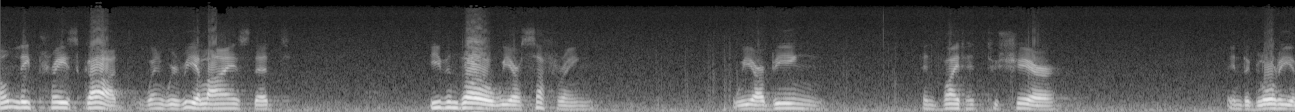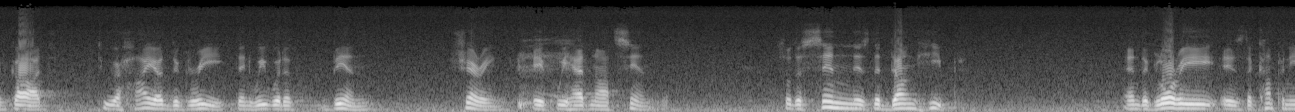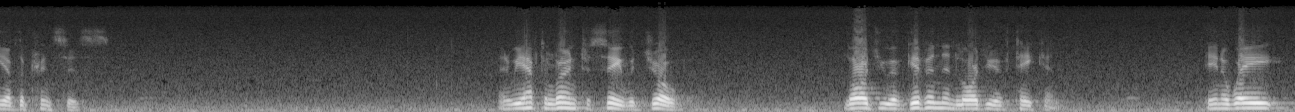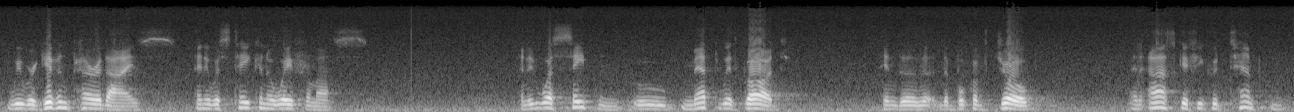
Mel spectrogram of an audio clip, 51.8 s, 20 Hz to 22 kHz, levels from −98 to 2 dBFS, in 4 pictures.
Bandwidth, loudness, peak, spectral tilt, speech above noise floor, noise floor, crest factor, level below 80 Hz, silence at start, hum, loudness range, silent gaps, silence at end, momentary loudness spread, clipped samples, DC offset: 9 kHz; -16 LUFS; 0 dBFS; -9 dB/octave; 24 dB; -40 dBFS; 18 dB; -44 dBFS; 0 s; none; 6 LU; none; 0.05 s; 17 LU; under 0.1%; 0.7%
